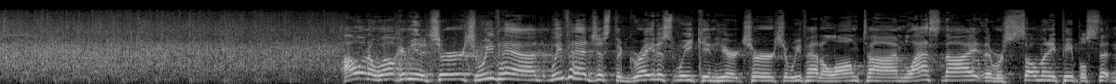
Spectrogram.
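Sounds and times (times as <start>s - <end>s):
audience clapping: 0.0s - 4.8s
speech: 3.4s - 11.1s.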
